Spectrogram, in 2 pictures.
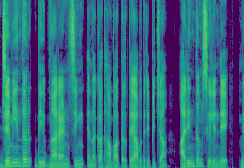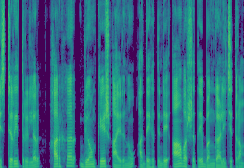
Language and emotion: Malayalam, neutral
